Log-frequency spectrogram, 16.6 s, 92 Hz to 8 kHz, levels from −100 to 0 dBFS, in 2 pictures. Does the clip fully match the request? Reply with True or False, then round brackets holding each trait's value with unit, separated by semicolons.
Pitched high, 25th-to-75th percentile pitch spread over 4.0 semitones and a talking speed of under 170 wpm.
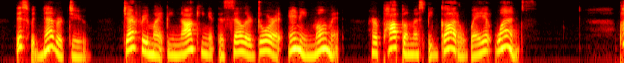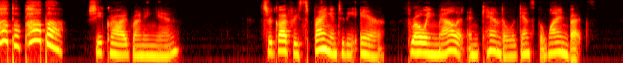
True (195 Hz; 4.9 semitones; 155 wpm)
